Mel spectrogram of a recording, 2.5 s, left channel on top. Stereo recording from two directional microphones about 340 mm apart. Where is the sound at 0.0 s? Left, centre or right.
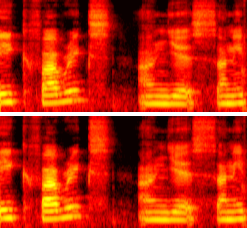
Centre.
